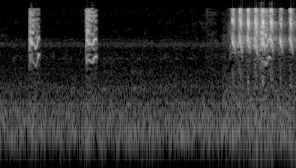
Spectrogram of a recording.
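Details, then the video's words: Female double-collared seedeater calling to get males singing: two separate sharp high chirps, then a fast burst of about eight quick bright notes in a rapid string near the end. "Piado de Fêmea de Coleiro para Esquentar Coleiro"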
